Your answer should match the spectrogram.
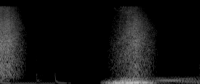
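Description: Two whoosh transition sound effects: a short one at the start and a second, fuller one about a second in, with a gap of silence between them. Faint background music follows near the end.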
